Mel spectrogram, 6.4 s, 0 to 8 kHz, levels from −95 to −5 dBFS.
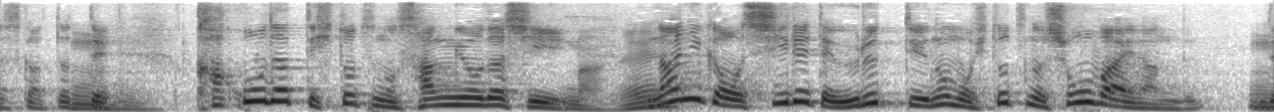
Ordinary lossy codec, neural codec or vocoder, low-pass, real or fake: none; none; 7.2 kHz; real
